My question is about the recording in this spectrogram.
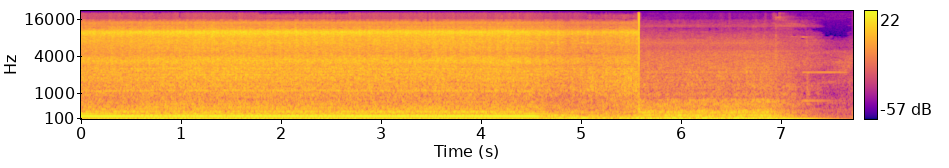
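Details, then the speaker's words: Supercharged Corvette V8, hot, with a misfire on one side: a loud, steady hum held at the one rpm where a fast, light tick comes through, a suspected lifter tick, before revs drop away; valve covers not yet pulled. "I just found the right RPM that you can hear the lifter tick, so I'm gonna prompt you guys right here and hold the RPM, so hopefully you can hear the tick."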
